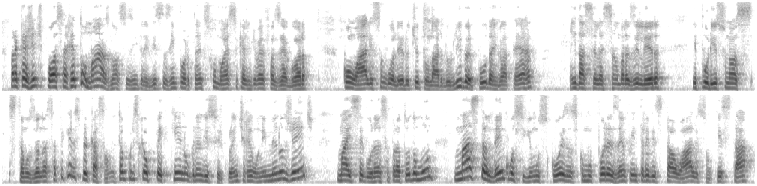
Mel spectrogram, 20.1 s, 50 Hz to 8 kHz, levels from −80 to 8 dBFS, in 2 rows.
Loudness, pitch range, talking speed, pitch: -24 LUFS, 145-200 Hz, 210 wpm, 160 Hz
